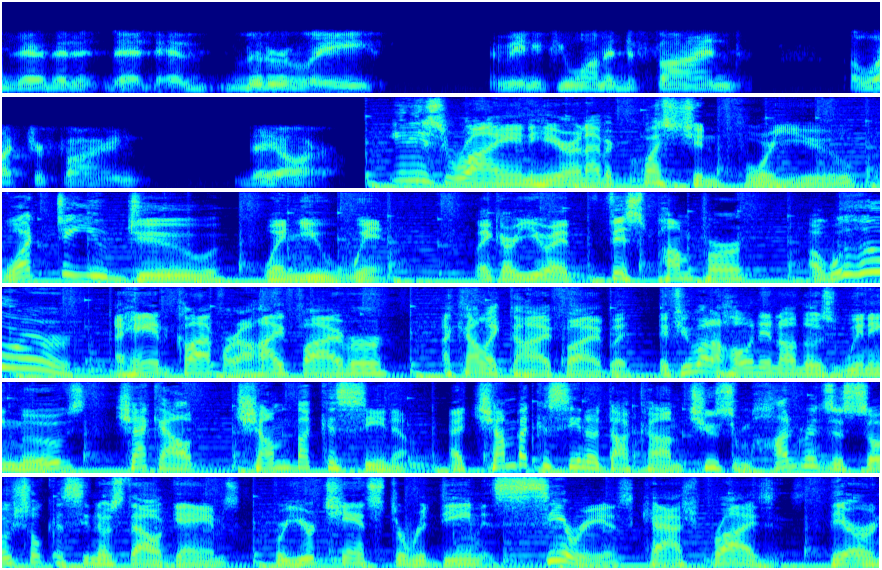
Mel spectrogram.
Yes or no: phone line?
yes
